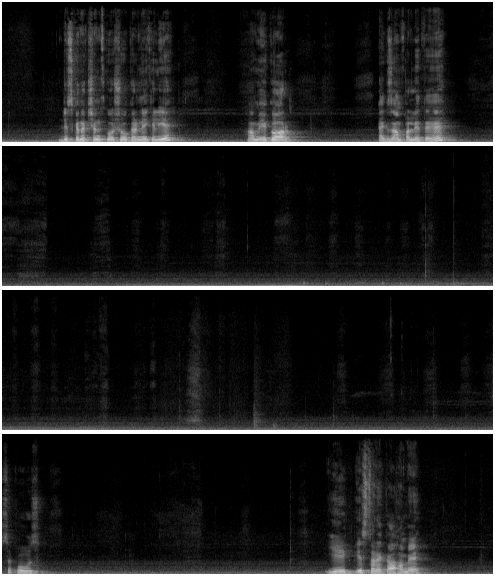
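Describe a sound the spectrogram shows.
A middle-aged man speaks calmly, close by, with long pauses.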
